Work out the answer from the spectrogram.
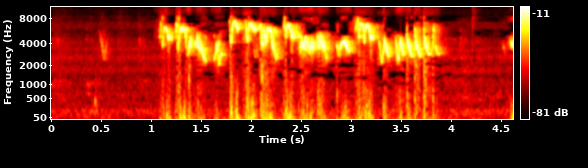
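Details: Pet male yellow-fronted canary starts after a second of near silence and pours out about three seconds of fast, high, twittering song with sliding whistled notes, then falls quiet, leaving a faint chirp at the end.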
